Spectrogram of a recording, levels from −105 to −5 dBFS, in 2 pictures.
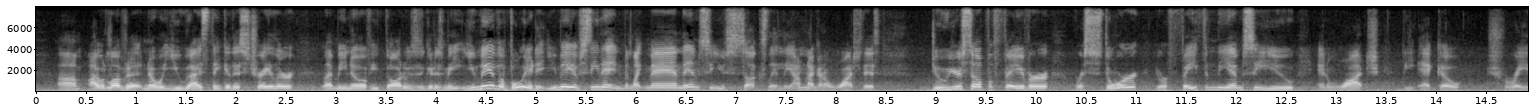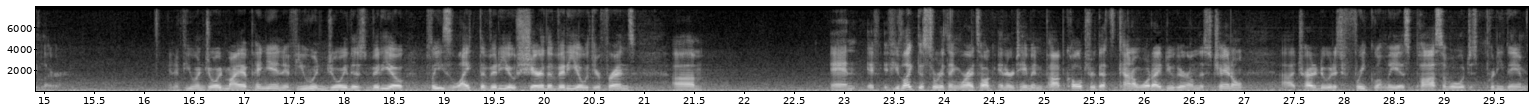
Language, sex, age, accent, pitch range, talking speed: English, male, 20-39, American, 115-150 Hz, 250 wpm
